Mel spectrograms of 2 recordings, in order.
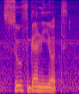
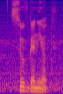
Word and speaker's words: Sufganiyot: Sufganiyot. Sufganiyot.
